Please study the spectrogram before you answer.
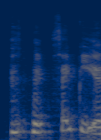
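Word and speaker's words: SciPy: that was pronounced um it's like how i pronounce numpy numpy saipy and numpy looking good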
